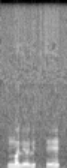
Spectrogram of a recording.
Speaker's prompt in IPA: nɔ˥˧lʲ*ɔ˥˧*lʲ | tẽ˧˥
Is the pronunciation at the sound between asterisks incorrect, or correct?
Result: incorrect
